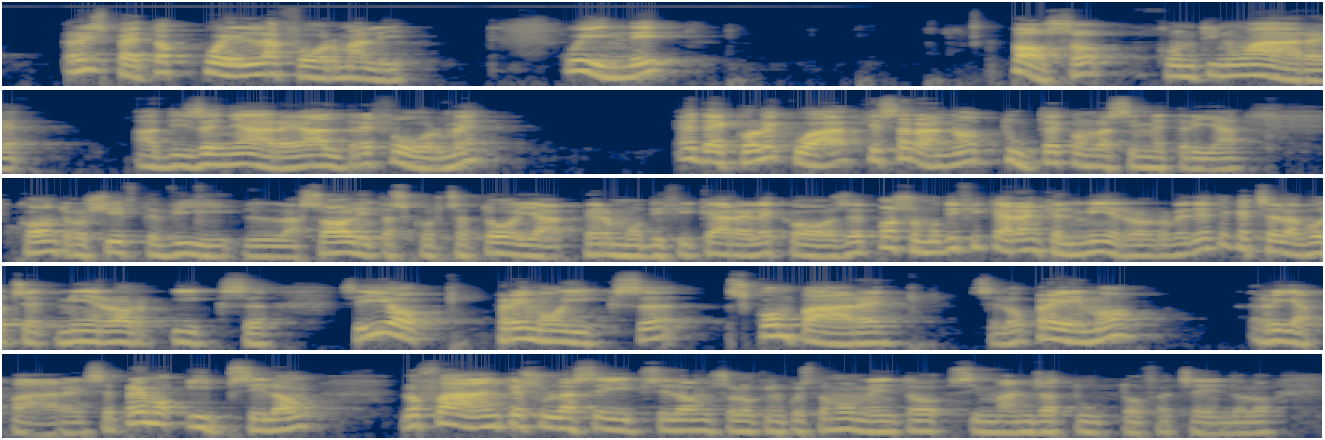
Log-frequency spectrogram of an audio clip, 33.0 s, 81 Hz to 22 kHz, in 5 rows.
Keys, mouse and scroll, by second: 0.3 middle click, 3.1 KP_7, 3.7 shift+middle click, 4.6 shift+v, 5.2 click, 8.9 shift+v, 9.4 middle click, 10.7 shift+middle click, 11.2 middle click, 12.4 shift+middle click, 13.2 middle click, 14.2 ctrl+shift+v.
